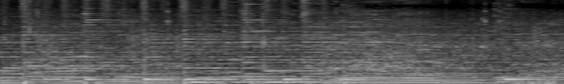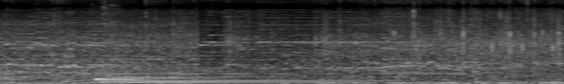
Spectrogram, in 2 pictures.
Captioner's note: applause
